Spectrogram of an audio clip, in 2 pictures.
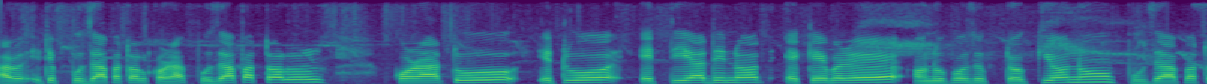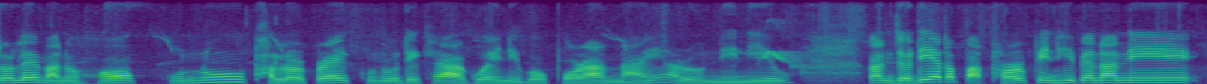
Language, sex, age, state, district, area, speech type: Assamese, female, 45-60, Assam, Jorhat, urban, spontaneous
